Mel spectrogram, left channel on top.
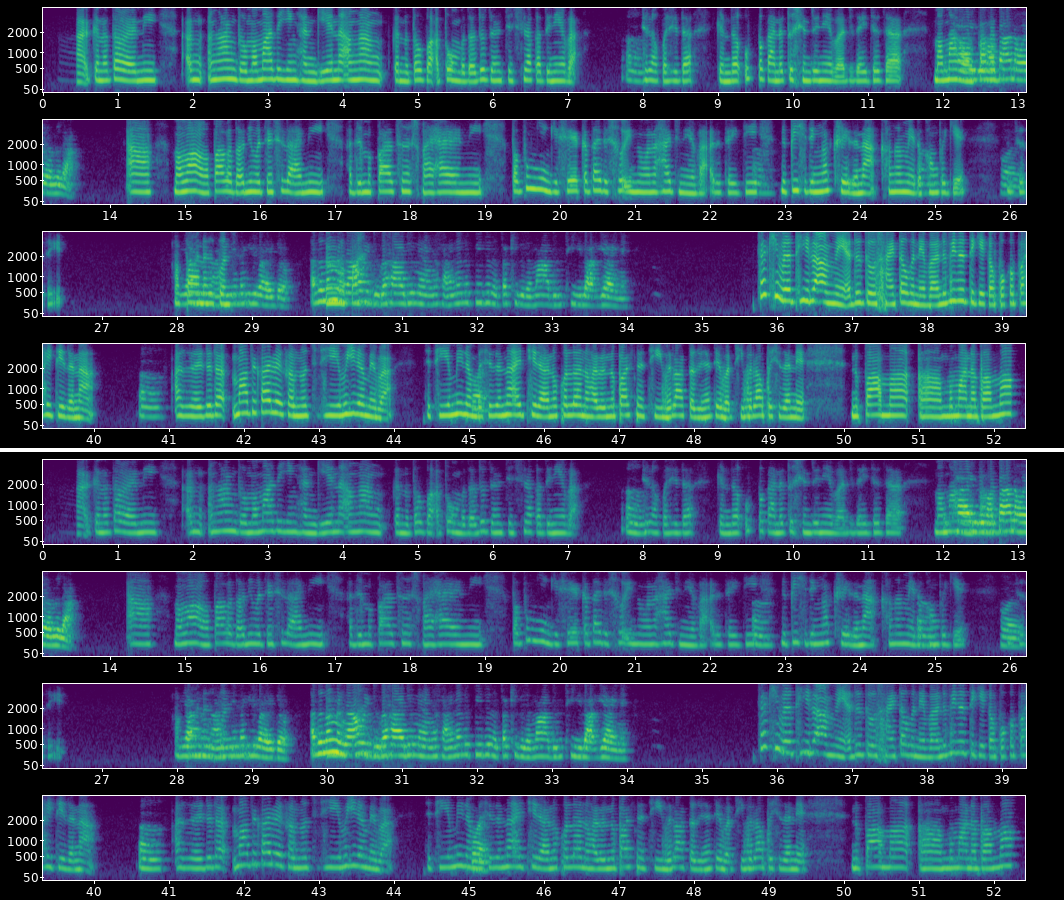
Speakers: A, on the left; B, on the right.
A: ꯀꯩꯅꯣ ꯇꯧꯔꯅꯤ ꯑꯉꯥꯡꯗꯣ ꯃꯃꯥꯗ ꯌꯦꯡꯍꯟꯒꯦ ꯅ ꯑꯉꯥꯡ ꯀꯩꯅꯣ ꯇꯧꯕ ꯑꯇꯣꯝꯕꯗꯣ ꯑꯗꯨꯅ ꯆꯁꯤꯂꯛꯣꯏꯅꯦꯕ
B: ꯑꯥ
A: ꯎꯄꯁꯤꯗ ꯀꯩꯅꯣꯗ ꯎꯞꯄ ꯀꯥꯟꯗ ꯇꯨꯁꯤꯟꯗꯣꯏꯅꯦꯕ ꯑꯗꯨꯗꯩꯗꯨꯗ ꯃꯃꯥꯒ
B: ꯐꯥꯔꯤꯗꯨ
A: ꯃꯄꯥꯒ
B: ꯃꯄꯥꯅ ꯑꯣꯏꯔꯝꯃꯤꯔꯥ
A: ꯑꯥ ꯃꯃꯥ ꯃꯄꯥꯒꯗꯣ ꯑꯅꯤꯃꯛ ꯆꯦꯟꯁꯤꯜꯂꯛꯑꯅꯤ ꯑꯗꯨꯩ ꯃꯄꯥꯗꯨꯅ ꯁꯨꯃꯥꯏꯅ ꯍꯥꯏꯔꯅꯤ ꯄꯥꯕꯨꯡ ꯌꯦꯡꯒꯁꯦ ꯀꯗꯥꯏꯗ ꯁꯣꯛꯏꯅꯣꯅ ꯍꯥꯏꯗꯣꯏꯅꯦꯕ ꯑꯗꯩꯗꯤ
B: ꯑꯥ
A: ꯅꯨꯄꯤꯁꯤꯗꯤ ꯉꯛꯈ꯭ꯔꯦꯗꯅ ꯈꯪꯉꯝꯃꯦꯗꯣ
B: ꯑꯥ
A: ꯈꯪꯕꯒꯤ
B: ꯍꯣꯏ
A: <unintelligible> ꯃꯄꯥꯅꯒ
B: ꯌꯥꯝ ꯅꯨꯡꯉꯥꯏꯅꯦ
A: ꯀꯣꯟ
B: ꯅꯪꯒꯤ ꯋꯥꯔꯤꯗꯣ ꯑꯗꯣ ꯅꯪꯅ
A: ꯎꯝ ꯃꯄꯥ
B: ꯉꯥꯎꯔꯤ ꯑꯗꯨꯒ ꯍꯥꯏꯗꯣꯏꯅꯦ ꯉꯁꯥꯏꯅ ꯅꯨꯄꯤꯗꯨꯅ ꯆꯠꯈꯤꯕꯗ ꯃꯥ ꯑꯗꯨꯝ ꯊꯤ ꯂꯥꯛ ꯌꯥꯏꯅꯦ
A: ꯆꯠꯈꯤꯕ ꯊꯤ ꯂꯥꯛꯑꯝꯃꯦ ꯑꯗꯨꯗꯣ ꯁꯨꯃꯥꯏꯅ ꯇꯧꯕꯅꯦꯕ ꯅꯨꯄꯤꯗꯣ ꯇꯤꯛꯀꯦꯠ ꯀꯛꯄ ꯈꯣꯠꯄ ꯍꯩꯇꯦꯗꯅ
B: ꯑꯥ
A: ꯑꯗꯨꯗꯩꯗꯨꯗ ꯃꯥꯁꯦ ꯀꯥꯏ ꯂꯩꯈ꯭ꯔꯕꯅꯣ ꯆꯤꯊꯤ ꯑꯃ ꯏꯔꯝꯃꯦꯕ ꯆꯤꯊꯤ ꯑꯃ ꯏꯔꯝꯕꯁꯤꯗꯅ
B: ꯍꯣꯏ
A: ꯑꯩ ꯊꯤꯔꯛꯑꯅꯨ ꯈꯣꯠꯂꯅꯨ ꯍꯥꯏꯗ ꯅꯨꯄꯥꯁꯤꯅ ꯊꯤꯕ ꯂꯥꯛꯇꯕꯗꯤ ꯅꯠꯇꯦꯕ ꯊꯤꯕ ꯂꯥꯛꯄꯁꯤꯗꯅꯦ ꯅꯨꯄꯥ ꯑꯃ ꯃꯃꯥꯟꯅꯕ ꯑꯃ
